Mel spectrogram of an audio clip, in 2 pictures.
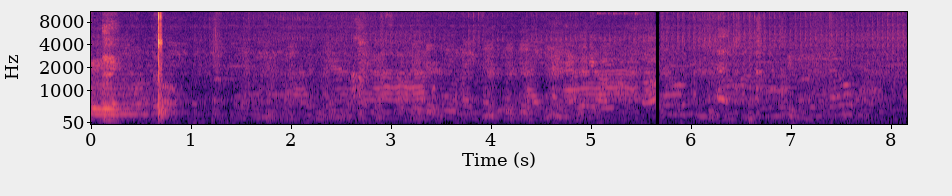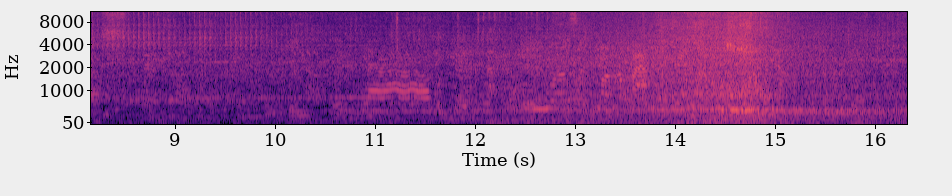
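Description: A crowd of people murmurs quietly in a room.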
